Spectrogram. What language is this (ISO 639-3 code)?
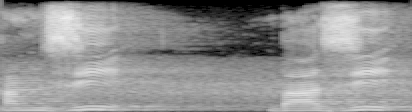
brx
